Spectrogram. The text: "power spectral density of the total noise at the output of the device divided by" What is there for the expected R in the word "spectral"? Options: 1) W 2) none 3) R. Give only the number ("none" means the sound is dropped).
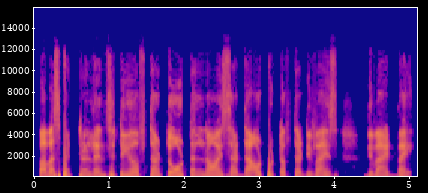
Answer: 3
